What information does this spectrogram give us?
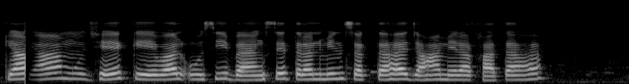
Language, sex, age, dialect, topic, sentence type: Hindi, female, 25-30, Marwari Dhudhari, banking, question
